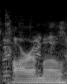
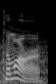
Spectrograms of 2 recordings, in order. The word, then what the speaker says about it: Karamo: It's Karamo. Come That's on. exactly. It's Karamo. Whatever. Absolutely, it is Karamo. Well, Anna, who do you think is the hottest? Kamara.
